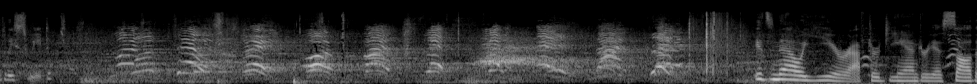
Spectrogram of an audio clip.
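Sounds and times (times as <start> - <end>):
speech: 0.0 - 7.0, 7.6 - 9.7
girls' sports team shouting during warm-up in a gym: 1.1 - 7.0.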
